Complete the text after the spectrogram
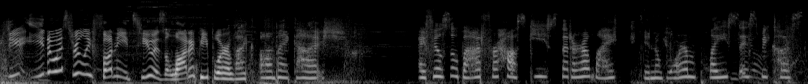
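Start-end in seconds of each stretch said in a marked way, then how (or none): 2.6-8.0 softer, cooing mimicry of concern; mock pity. People feeling sorry for huskies in warm places, mock pity. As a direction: imitate someone fretting over poor animals.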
